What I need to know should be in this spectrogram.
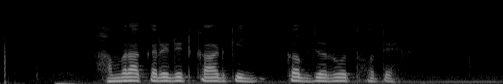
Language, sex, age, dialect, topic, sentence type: Magahi, male, 25-30, Northeastern/Surjapuri, banking, question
